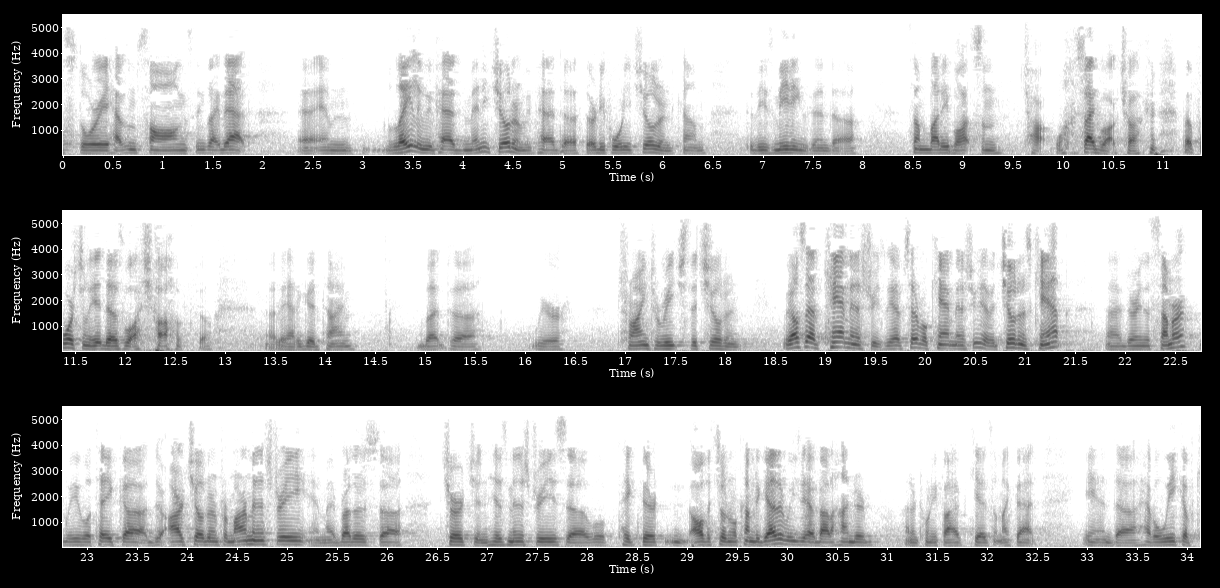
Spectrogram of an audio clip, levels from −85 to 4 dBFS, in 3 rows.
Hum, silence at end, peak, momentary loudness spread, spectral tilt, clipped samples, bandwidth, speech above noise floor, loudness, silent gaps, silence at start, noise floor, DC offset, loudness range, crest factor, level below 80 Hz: none; 0 s; -12 dBFS; 14 LU; -5.5 dB/octave; under 0.1%; 5.2 kHz; 27 dB; -33 LUFS; none; 0 s; -59 dBFS; under 0.1%; 6 LU; 22 dB; -56 dBFS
